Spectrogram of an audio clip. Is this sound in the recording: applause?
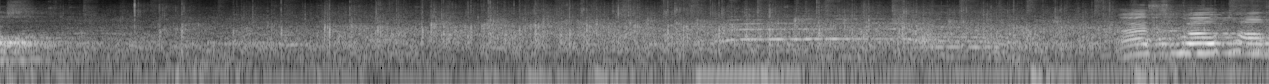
yes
